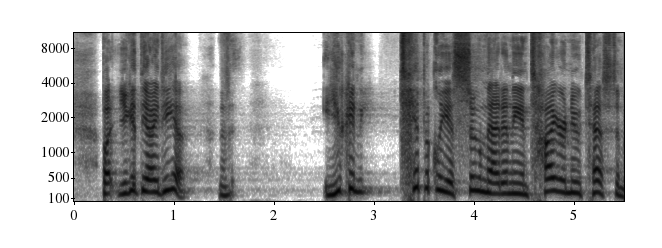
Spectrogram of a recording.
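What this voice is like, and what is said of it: Usual voice. Nothing is said of it.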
